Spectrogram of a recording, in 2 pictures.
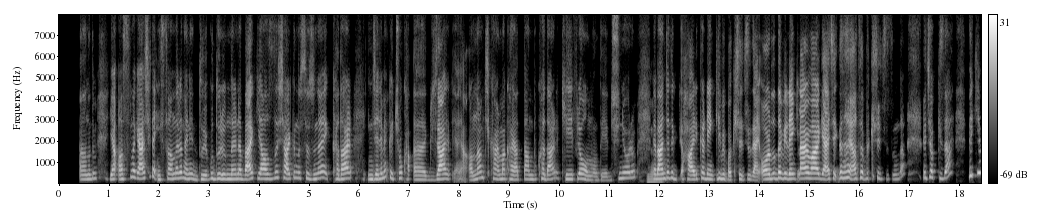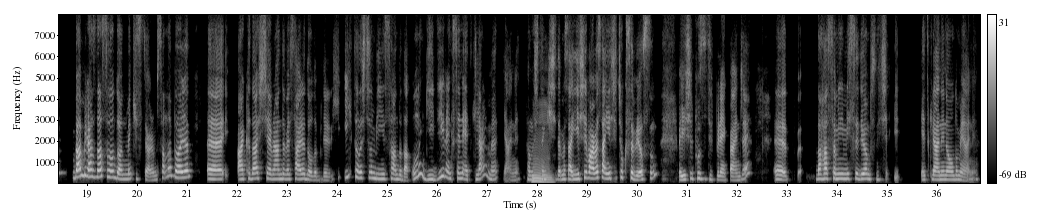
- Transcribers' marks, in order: laughing while speaking: "Orada da bir renkler var gerçekten, hayata bakış açısında"
- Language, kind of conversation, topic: Turkish, podcast, Hangi renkler sana enerji verir, hangileri sakinleştirir?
